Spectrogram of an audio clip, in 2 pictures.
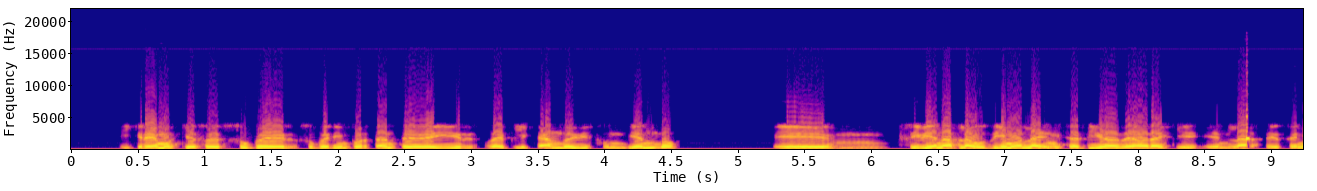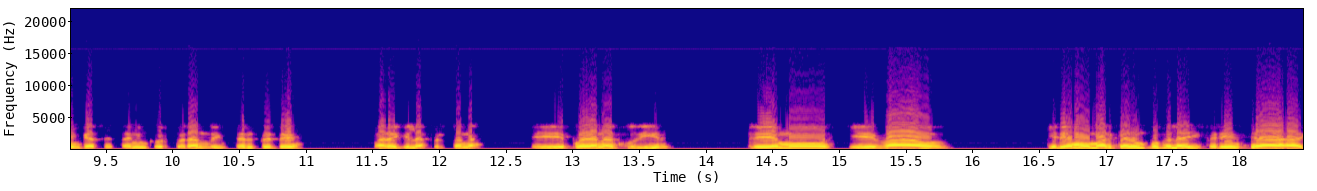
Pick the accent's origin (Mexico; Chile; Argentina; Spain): Chile; Valparaíso; que somos todos de Valparaíso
